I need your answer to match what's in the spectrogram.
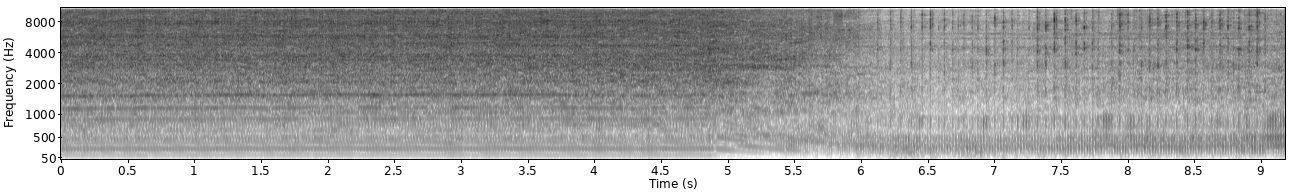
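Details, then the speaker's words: Mac GHT 17 hedge trimmer two-stroke after new fuel lines and carb rebuild: high steady buzz at speed dropping cleanly to quieter idle, no hunting or sputter; runs well, needs no adjustment. "So sweet. All right, that's it. It's done. Runs really good. Doesn't even need adjustment."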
